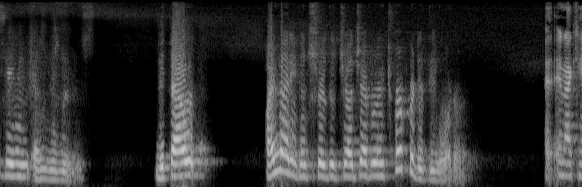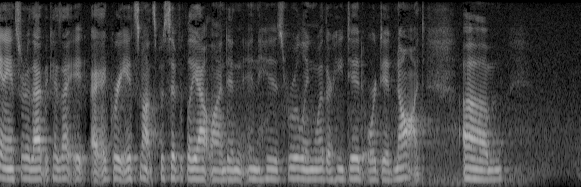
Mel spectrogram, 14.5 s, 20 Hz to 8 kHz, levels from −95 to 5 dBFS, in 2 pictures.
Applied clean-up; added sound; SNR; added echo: neural mask model Resemble Enhance denoiser.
